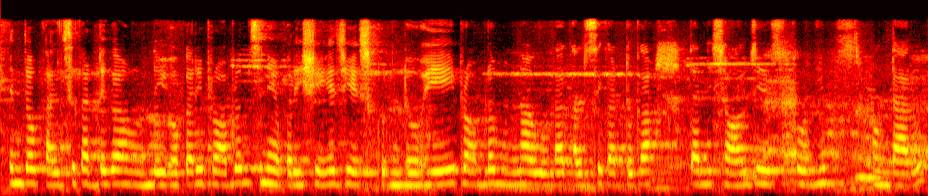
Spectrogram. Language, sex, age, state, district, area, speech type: Telugu, female, 18-30, Telangana, Jayashankar, rural, spontaneous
